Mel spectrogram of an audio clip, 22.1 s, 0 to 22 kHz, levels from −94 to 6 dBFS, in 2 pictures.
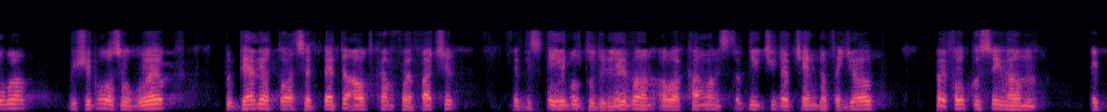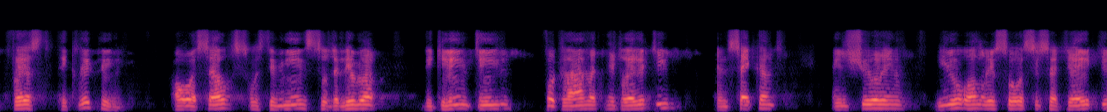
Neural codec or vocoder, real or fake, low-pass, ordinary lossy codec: codec, 16 kHz, 1 kbps, FreqCodec, smaller model; fake; 7.2 kHz; none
